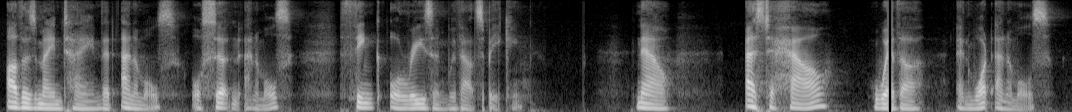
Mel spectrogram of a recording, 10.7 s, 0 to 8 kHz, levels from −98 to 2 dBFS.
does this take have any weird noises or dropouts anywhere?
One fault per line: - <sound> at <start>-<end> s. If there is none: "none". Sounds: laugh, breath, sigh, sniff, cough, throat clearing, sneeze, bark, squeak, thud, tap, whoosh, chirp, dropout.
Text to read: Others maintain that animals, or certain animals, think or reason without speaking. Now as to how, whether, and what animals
- dropout at 8.9-8.9 s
